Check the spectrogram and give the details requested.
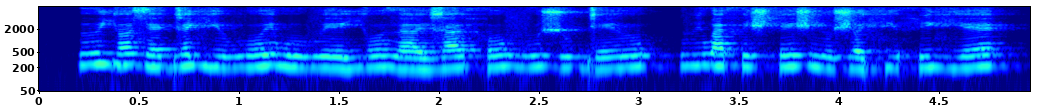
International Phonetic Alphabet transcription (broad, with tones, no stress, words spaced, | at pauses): ɯ˨˥jʌ˨˥zɛ˨˩ ɡɛ˨˥vʲʌ˨˩ʊ̯βo˨˥ɪ̯ wu˨˩βe˨˩ jo˨˥ða˨˩ɪ̯ɣa˨˥ə̯ ho˨˥vu˨˥ ʒu˨˥ɡe˨˥ʊ̯ | βi˨˥wa˨˥θi˨˩ʒhe˨˥ʒ i˨˩ʊ̯ʒʌ˨˩ fʲɯ˨˩hi˨˥ vʲɛ˨˥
